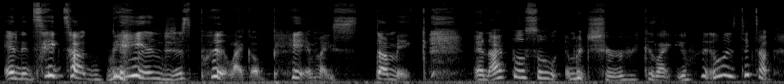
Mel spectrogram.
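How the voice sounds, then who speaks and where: A young woman crying as she speaks a halting, emotional confessional vlog, her voice rising and breaking as she gets upset. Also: high-pitched, very animated, darkish tone, slightly rough. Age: young adult. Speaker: vlogger.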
